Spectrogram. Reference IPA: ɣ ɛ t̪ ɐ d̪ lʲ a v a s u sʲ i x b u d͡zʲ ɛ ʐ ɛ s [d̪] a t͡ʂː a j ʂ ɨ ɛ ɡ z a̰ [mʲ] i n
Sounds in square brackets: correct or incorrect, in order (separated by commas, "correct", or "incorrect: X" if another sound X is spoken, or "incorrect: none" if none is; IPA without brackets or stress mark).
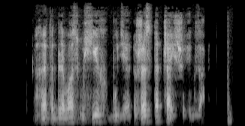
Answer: incorrect: t̪, correct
